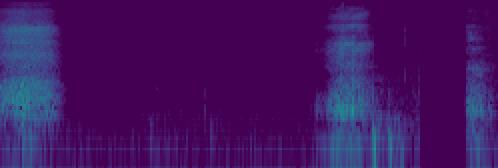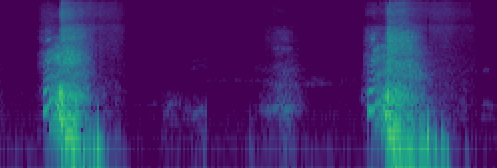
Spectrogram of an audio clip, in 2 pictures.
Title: itchy sneezes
